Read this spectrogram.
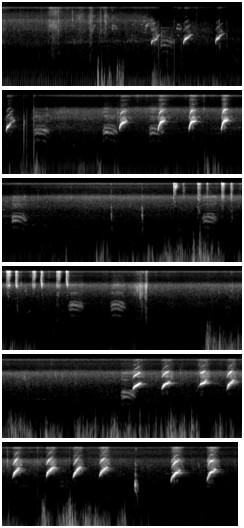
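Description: Wind rustles through grass outdoors.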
